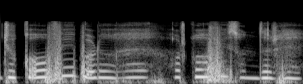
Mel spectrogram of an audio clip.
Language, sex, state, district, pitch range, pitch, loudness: Hindi, female, Himachal Pradesh, Shimla, 295-330 Hz, 310 Hz, -14 LUFS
